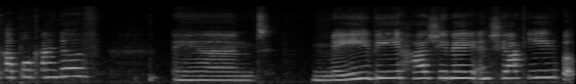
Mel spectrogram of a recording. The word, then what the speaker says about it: Hajime: and ha he hajime i know how to pronounce his name hajime um and i don't honestly ship a lot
